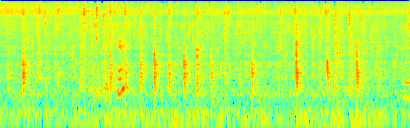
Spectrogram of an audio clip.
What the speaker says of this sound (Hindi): जिस साइड पे टमाटर हैं उनको साइड पे ला के ऐसे ही आप कढ़ाई में इनको मैश करते जाएं।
